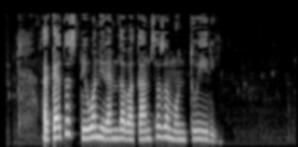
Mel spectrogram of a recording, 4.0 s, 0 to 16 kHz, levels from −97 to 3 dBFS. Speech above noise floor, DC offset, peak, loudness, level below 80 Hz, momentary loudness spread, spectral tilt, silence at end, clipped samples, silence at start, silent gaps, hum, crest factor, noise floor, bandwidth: 52 dB; under 0.1%; 0 dBFS; -21 LUFS; -70 dBFS; 12 LU; -4.5 dB/octave; 1.1 s; under 0.1%; 0.25 s; none; none; 22 dB; -72 dBFS; 11.5 kHz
